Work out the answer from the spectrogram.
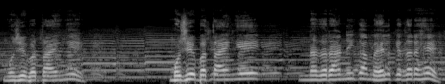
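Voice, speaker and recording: A man's voice: high-pitched, fairly even intonation, measured pace. A male storyteller voicing a polite, learned male visitor who asks his way and later humbly begs pardon. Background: instrumental music.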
